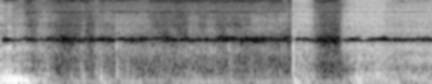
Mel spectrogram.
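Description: Embroidery needle and six-strand cotton floss drawn through fabric backed by thick wadding: a faint pop as the needle goes through about one and a half seconds in, then a soft rasp of the thread pulling through. The popping and drag are the sign of a needle still a little small for the floss, softened here by the wadding.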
